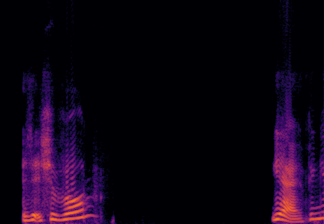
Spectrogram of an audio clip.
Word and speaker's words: Siobhan: So it is spelt completely different to how it's sort of said. And it's is it Siobhan?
